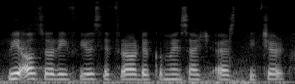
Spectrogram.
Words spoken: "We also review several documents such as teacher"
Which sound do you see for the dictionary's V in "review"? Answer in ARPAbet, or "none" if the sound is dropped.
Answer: F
